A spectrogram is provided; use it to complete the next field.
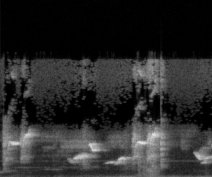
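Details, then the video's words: White-rumped shama song played to provoke other birds into singing: short whistled phrases and rising and falling sweeps, with a loud harsh burst near the middle and low background rumble. "Pancingan murai batu"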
